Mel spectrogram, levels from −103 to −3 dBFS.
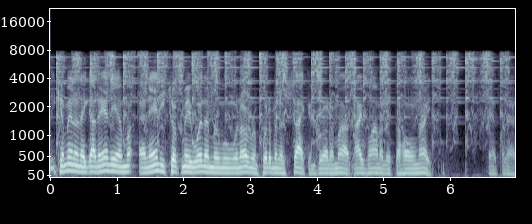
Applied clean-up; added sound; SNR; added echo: none; Cutlery, silverware; 8 dB; none.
